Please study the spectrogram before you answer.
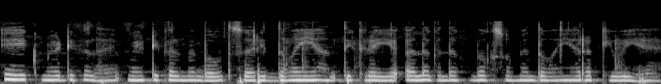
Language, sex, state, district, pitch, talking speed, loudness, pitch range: Hindi, female, Rajasthan, Bikaner, 195 Hz, 170 wpm, -16 LUFS, 185-200 Hz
